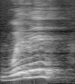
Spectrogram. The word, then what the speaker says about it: women: Women, woman.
